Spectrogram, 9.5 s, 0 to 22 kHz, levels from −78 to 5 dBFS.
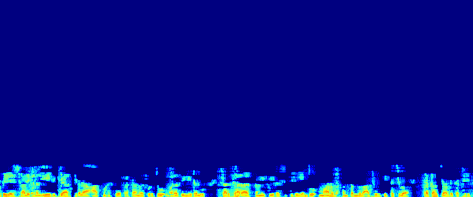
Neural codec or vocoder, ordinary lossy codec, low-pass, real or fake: none; AAC, 16 kbps; 3.6 kHz; real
